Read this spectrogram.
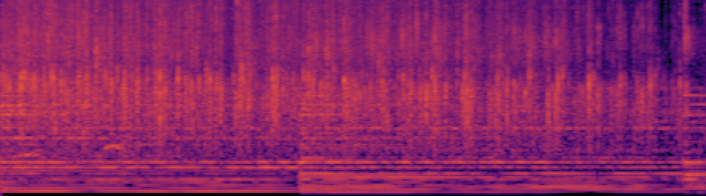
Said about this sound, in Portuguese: Dá uma salva de palmas alto no seu lugar.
